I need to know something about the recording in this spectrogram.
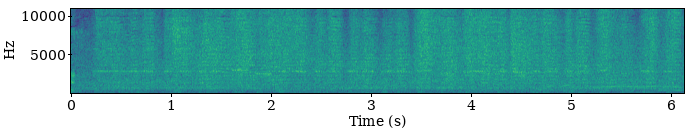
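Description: Football stadium crowd noise with music playing over it, at a steady level.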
